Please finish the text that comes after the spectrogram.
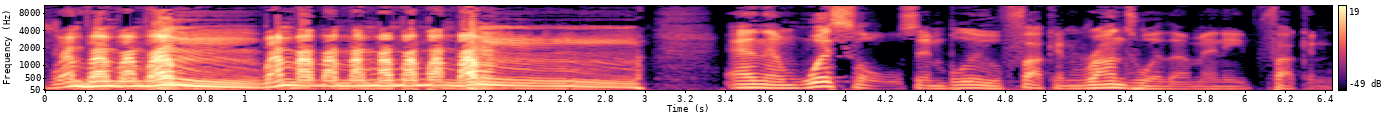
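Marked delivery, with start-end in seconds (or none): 0.0-3.0 higher, louder revving "rum rum" motorbike noise, slowing into a shout; mock engine revving. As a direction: rev it like a dirt bike, ending in a shout. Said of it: "He goes".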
